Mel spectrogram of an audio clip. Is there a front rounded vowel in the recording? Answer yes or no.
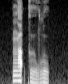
no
